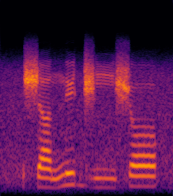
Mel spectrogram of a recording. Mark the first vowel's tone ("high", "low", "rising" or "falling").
low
